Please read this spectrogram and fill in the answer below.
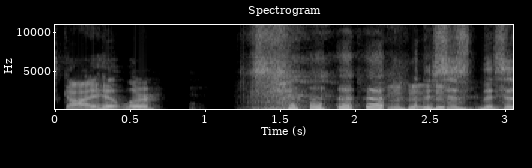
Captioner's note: laughter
